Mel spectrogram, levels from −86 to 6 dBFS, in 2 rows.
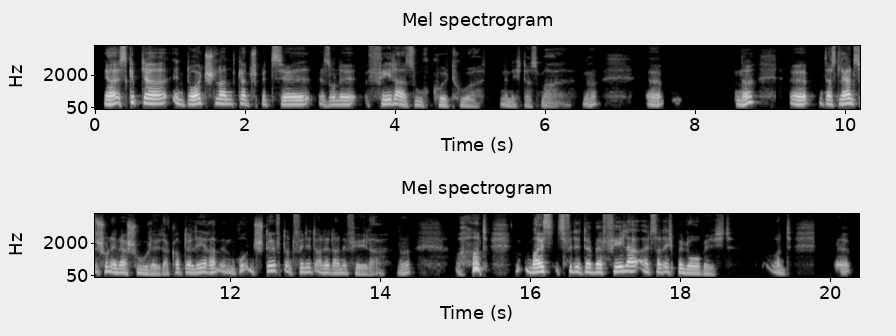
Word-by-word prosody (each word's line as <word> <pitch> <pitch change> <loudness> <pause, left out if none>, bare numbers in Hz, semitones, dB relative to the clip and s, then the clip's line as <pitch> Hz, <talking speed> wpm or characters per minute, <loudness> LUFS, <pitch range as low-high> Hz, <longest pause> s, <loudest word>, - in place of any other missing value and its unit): Ja, 160 0 +9
es 210 - +2
gibt 230 -2 -1
ja 180 -1 +7
in 170 -10 -4
Deutschland 170 0 +3
ganz 170 -3 -1
speziell 150 -1 +1
so 145 -2 -5
'ne 150 0 0
Fehlersuchkultur, 130 - -3 0.2
nenne 120 -2 -11
ich - - -16
das - - -13
mal, 130 -1 -16
ne? 150 +5 -11 0.6
Äh, - - -4 1.0
ne? 230 0 +1 0.4
Äh, 155 -1 +3
das 170 -5 -1
lernst 175 +1 +5
du 185 - -4
schon 180 -2 -2
in 150 - +1
der 145 -1 +2
Schule. 120 -4 -5
Da - - -8
kommt 155 0 -7
der 150 - +2
Lehrer 155 +2 0
mit - - -9
'nem 80 - -9
roten - - -7
Stift 205 +1 -2
und - - -8
findet 165 -1 -6
alle 145 -1 -2
deine 135 +1 -5
Fehler, 105 -1 -10
ne? 145 +6 -9 0.8
Und - - +3 0.5
meistens 180 -1 +4
findet 180 -4 -3
er 165 - +4
mehr 155 0 +3
Fehler, 190 +4 +3
als 165 0 -4
er 160 - 0
dich 160 -2 -6
belobigt. 130 - -3 0.4
Und, 365 - -11 0.6
äh, 455 +1 -5
155 Hz, 155 wpm, -20 LUFS, 135-180 Hz, 1.0 s, Ja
